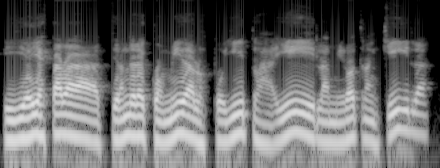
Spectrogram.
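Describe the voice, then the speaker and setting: A man's voice: medium pitch, fairly quick. A man giving a conversational Bible teaching who retells stories and often checks in with his listeners through tag questions. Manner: retells stories, acting out the voices. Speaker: preacher. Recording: tinny phone-like sound.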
